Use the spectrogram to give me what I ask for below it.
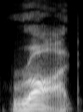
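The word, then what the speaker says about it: wrought: Rot is pronounced with the vowel oden or a eyes if you're a cotcaugh merger speaker. rhyming with caught despite a spelling that gives you almost no clue of that.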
